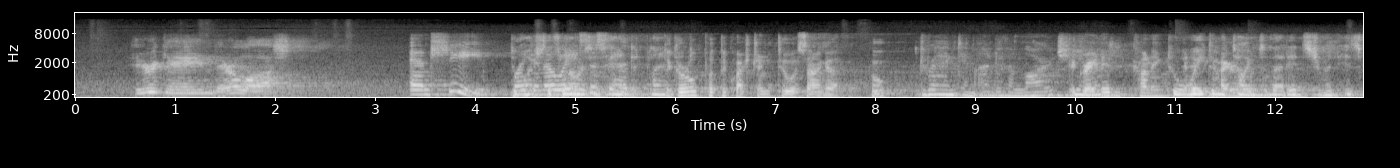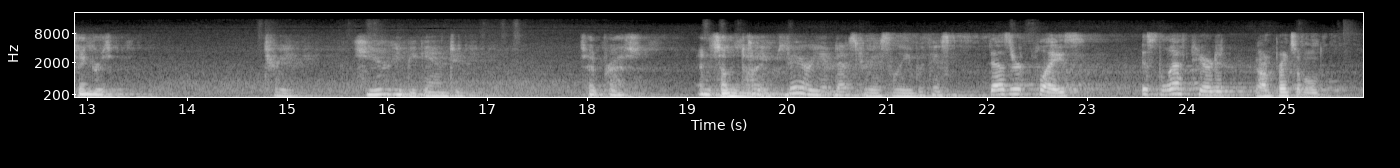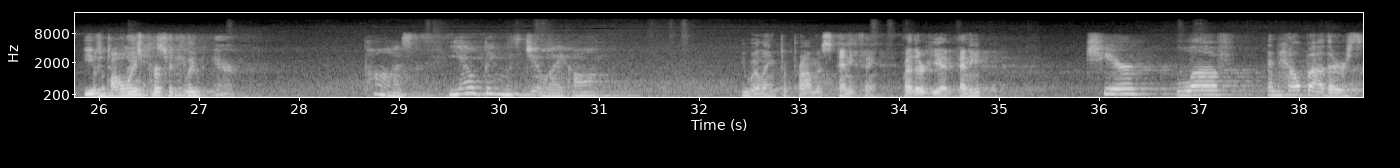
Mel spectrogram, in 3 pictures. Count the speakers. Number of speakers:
five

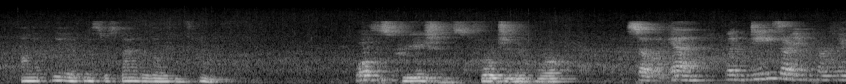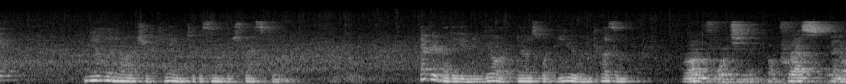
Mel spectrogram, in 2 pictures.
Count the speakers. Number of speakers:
three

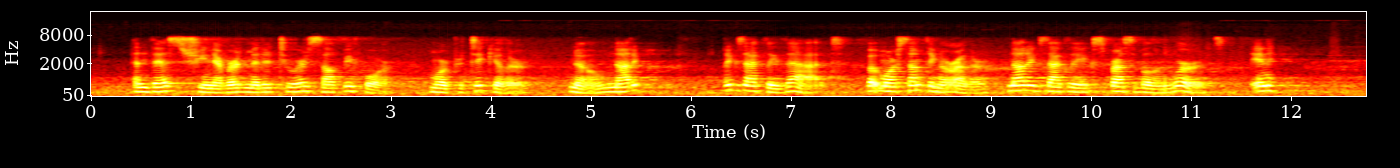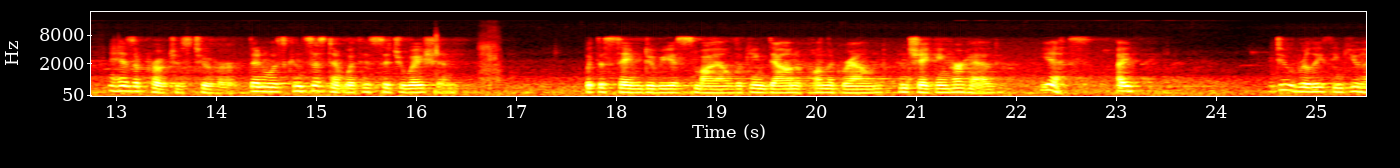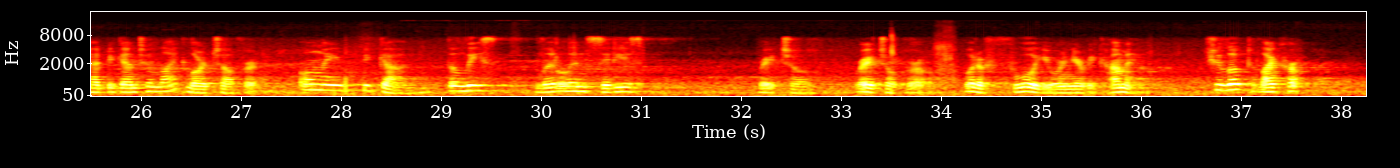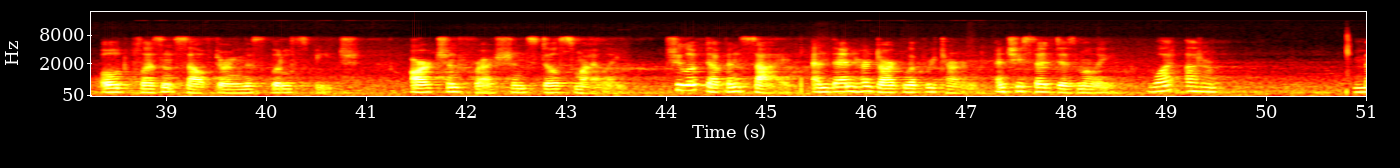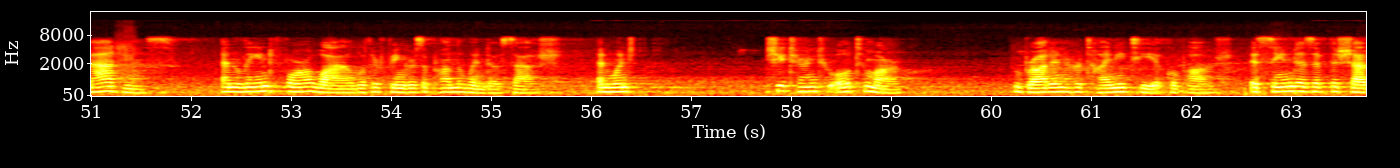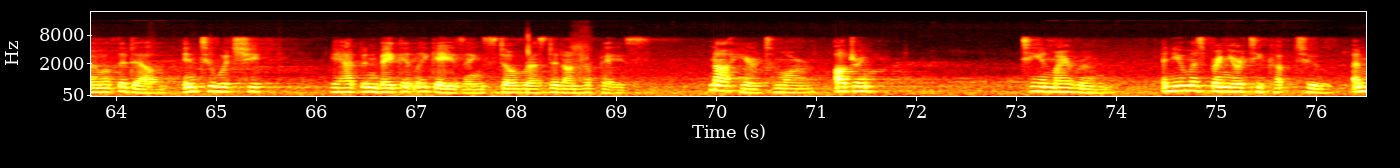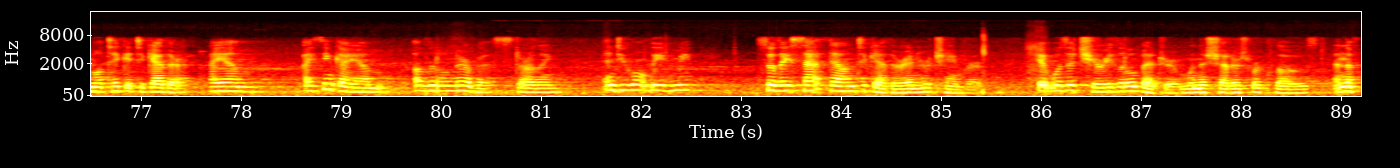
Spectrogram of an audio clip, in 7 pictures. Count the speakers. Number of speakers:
one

